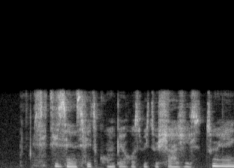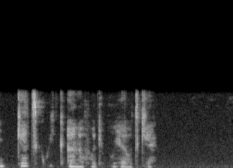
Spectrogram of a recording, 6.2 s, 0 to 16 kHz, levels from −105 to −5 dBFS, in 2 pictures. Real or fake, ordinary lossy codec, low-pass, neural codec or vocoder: real; none; 7.2 kHz; none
